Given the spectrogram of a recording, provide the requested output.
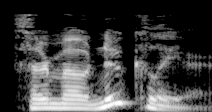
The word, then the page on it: thermonuclear: British English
